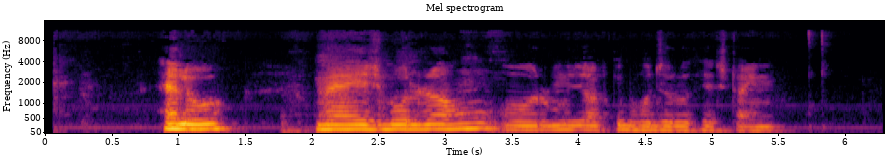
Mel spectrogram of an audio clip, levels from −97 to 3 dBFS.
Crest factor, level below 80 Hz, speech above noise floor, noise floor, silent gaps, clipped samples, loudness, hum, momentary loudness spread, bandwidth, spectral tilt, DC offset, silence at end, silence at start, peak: 20 dB; -58 dBFS; 40 dB; -60 dBFS; none; under 0.1%; -21 LUFS; none; 20 LU; 4.8 kHz; -9 dB/octave; under 0.1%; 0.85 s; 0.9 s; -2 dBFS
